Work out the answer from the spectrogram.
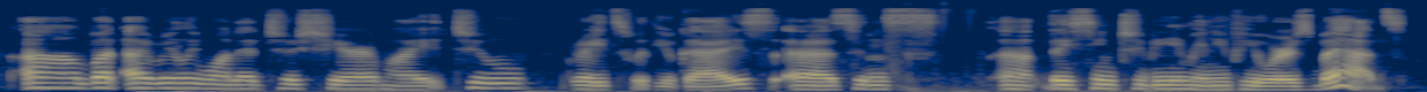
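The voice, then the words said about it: Speaks with a noticeable accent. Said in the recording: “when I get nervous, my accent gets worse”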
